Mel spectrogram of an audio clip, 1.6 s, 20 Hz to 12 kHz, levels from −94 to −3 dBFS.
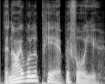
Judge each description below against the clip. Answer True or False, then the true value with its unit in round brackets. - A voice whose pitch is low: True (115 Hz)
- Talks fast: True (225 wpm)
